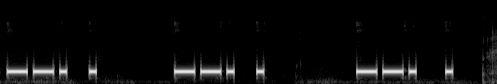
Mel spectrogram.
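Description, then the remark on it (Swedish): A steady, fairly loud Morse code tone keys out the same short pattern three times: two long dashes and a dot, a brief pause, then a single dot, spelling GE, the abbreviation for Good Evening, with quiet gaps between repeats. “Good Evening är förkortas bara GE.”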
